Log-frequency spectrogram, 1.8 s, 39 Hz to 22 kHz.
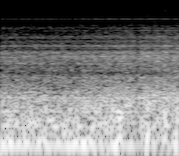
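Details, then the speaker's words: Old Trane gas package unit after a no-heat lockout with a rusted igniter mount: time delay, motor, igniter, then gas valve light-off. A steady fan and burner rumble with no sputter or flutter; smooth fire, gas pressure watched at negative 0.1. "it should start up nice and smooth so it's going to go through its time delay run the motor and we'll get an igniter and a gas valve shortly and we're just going to watch our gas pressure a nice smooth fire"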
